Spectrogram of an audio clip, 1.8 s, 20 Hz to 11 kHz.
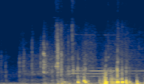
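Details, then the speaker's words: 1987–95 Chevy 350 TBI, new idle air control valve during relearn, terminals A and B shorted, key on and engine off: short uneven electric buzz as the IAC pintle extends fully to zero, which is normal. "You hear that buzzing sound, that's normal. What you're hearing is the IAC."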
